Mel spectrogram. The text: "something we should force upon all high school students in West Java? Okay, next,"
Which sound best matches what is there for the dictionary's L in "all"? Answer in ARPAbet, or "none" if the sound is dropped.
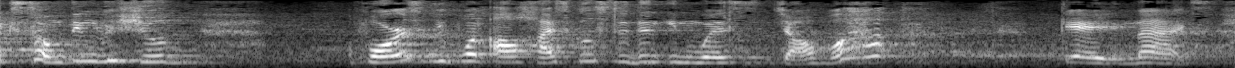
W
